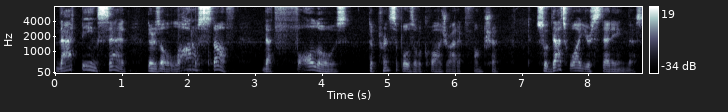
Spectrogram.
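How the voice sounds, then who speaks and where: Soft-spoken and fairly low in pitch, a man moves at a fairly slow pace with very wide pitch swings. Noticeable background noise sits behind him. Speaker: math tutor. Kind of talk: live-stream math tutoring lesson. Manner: soft-spoken, explanatory.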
